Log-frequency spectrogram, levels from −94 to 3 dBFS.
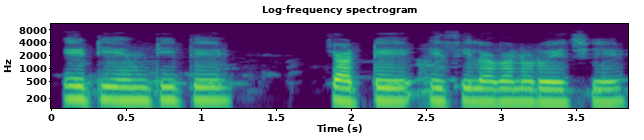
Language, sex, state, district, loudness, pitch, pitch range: Bengali, male, West Bengal, Kolkata, -18 LUFS, 175 Hz, 165-190 Hz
